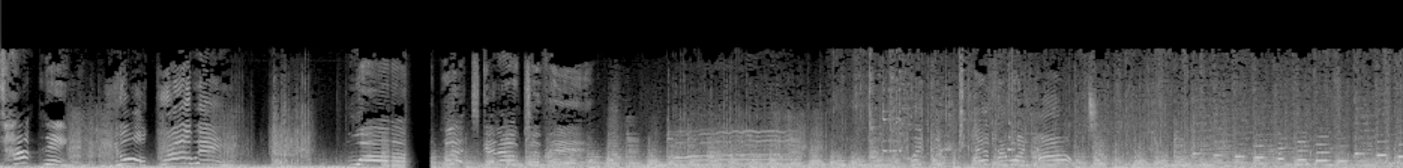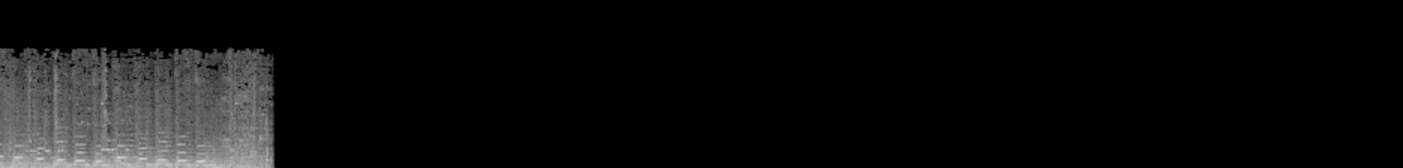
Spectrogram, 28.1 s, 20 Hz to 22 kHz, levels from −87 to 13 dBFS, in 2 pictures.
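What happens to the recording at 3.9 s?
A short concealed packet loss runs from 3.87 to 3.92 s: about 20 ms of audio arrived too late for the decoder, which bridged the gap by extending the preceding sound. The result is a brief smear or wobble before normal audio resumes.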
